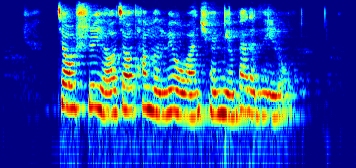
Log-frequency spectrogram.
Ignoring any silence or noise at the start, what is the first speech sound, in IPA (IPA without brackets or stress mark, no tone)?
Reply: t͡ɕ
